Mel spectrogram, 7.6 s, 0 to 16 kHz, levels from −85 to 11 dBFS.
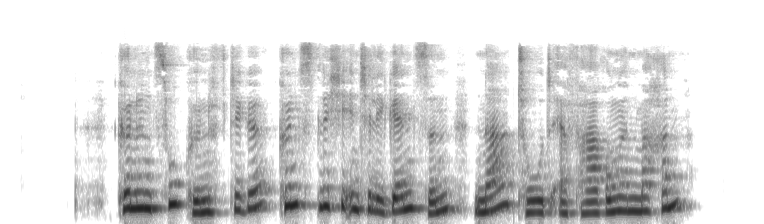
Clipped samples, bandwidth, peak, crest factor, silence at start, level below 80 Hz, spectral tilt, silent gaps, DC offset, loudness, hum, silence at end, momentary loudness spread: under 0.1%; 7.8 kHz; 0 dBFS; 12 dB; 1.2 s; -60 dBFS; -7.5 dB/octave; none; under 0.1%; -12 LUFS; none; 0.85 s; 8 LU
